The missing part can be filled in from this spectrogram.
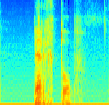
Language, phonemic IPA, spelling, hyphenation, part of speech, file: Dutch, /ˈbɛrxtɔp/, bergtop, berg‧top, noun, Nl-bergtop.ogg
- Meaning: mountaintop, peak (the summit of a mountain)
